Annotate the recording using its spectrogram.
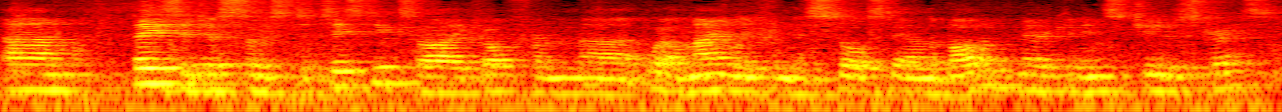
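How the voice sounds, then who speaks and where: With an Australian accent, a man talks at a fairly quick pace in a fairly high pitch with ordinary pitch variation, amid audible room echo and noticeable background noise. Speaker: workplace stress trainer. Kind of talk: training workshop presentation. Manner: conversational.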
